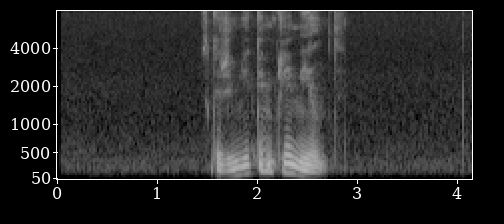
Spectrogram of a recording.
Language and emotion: Russian, neutral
